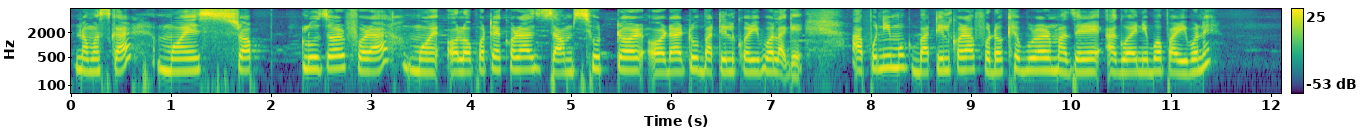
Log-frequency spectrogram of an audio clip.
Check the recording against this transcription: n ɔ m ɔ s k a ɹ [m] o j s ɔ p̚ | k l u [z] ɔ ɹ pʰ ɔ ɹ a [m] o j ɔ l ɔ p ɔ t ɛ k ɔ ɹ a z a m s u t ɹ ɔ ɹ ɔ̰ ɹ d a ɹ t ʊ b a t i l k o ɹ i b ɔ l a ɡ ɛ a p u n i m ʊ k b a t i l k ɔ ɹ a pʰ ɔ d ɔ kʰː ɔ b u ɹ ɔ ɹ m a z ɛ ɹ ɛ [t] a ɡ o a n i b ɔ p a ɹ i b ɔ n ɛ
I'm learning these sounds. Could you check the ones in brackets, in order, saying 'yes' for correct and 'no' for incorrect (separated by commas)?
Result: yes, yes, yes, no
